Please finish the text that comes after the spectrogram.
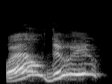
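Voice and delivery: excited. Acted. Pressing teammate for answer.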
